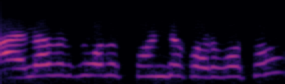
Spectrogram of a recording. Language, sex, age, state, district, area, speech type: Odia, female, 18-30, Odisha, Subarnapur, urban, conversation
